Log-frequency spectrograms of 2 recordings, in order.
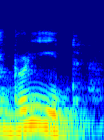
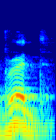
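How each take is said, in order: First: The vowel is a long stretched ee sound. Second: The vowel is a short e sound. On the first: The speaker calls it wrong. "ما بتنطقهاش بريد" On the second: The speaker calls it right. "لا هي بريد"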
